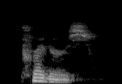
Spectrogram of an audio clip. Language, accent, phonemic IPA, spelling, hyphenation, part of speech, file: English, Southern England, /ˈpɹɛ.ɡəs/, preggers, preg‧gers, adjective, LL-Q1860 (eng)-preggers.wav
- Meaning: Pregnant; carrying developing offspring within one's body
